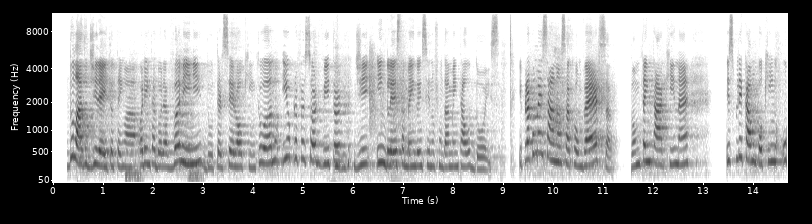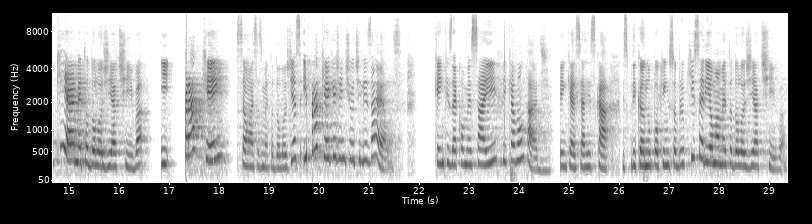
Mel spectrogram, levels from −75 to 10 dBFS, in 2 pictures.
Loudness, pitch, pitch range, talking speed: -22 LUFS, 270 Hz, 240-315 Hz, 155 wpm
